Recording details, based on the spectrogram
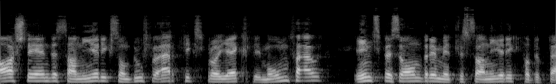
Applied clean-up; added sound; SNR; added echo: neural mask model DeepFilterNet 3.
